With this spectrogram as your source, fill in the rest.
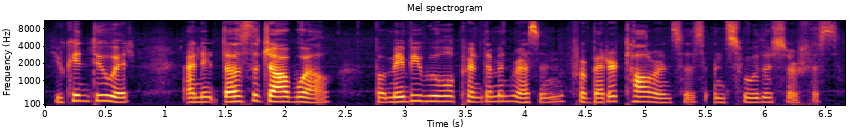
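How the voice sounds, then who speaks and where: A woman's voice: fairly low pitch, steady tone, normal speed, a little mellow, no echo. A woman who is slightly under the weather with flu, narrating step-by-step build instructions from a script. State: sick with flu, slightly odd voice. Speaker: co-presenter of build tutorial.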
